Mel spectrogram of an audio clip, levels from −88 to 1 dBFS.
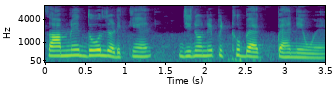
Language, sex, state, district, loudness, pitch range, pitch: Hindi, female, Punjab, Pathankot, -18 LUFS, 205-250 Hz, 225 Hz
